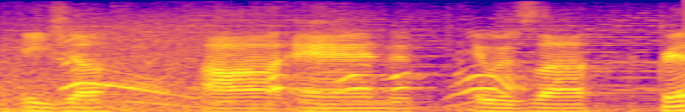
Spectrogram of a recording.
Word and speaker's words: Aja: It's spelled that way, Asia.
